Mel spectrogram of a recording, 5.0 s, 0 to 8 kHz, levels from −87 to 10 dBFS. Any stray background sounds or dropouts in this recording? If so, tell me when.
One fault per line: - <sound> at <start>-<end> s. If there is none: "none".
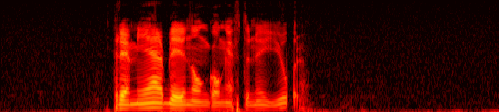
- dropout at 2.9-2.9 s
